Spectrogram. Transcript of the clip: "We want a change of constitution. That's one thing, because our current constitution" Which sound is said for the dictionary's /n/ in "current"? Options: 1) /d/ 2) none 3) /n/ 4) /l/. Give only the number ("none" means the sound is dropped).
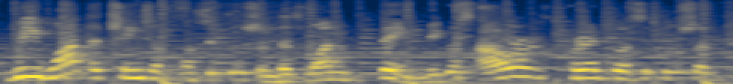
2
